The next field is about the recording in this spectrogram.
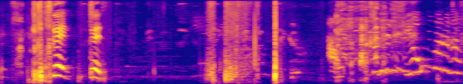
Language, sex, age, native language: Icelandic, male, 11, Icelandic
